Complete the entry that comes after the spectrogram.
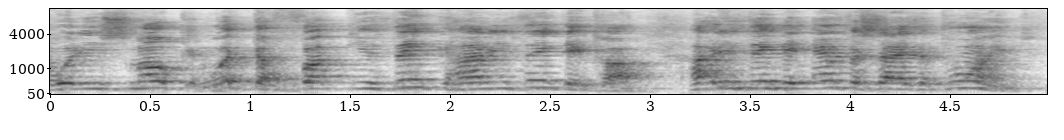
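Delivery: incredulous challenge. Acted. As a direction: challenge them with heated rhetorical questions. Heated rhetorical questions about tough talk.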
